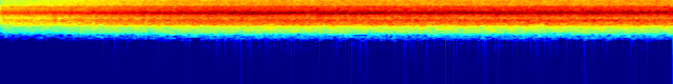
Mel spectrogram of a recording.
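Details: A chorus of cicadas sings on a summer day: a high, hissing buzz that swells in over the first two seconds, then stays level and unbroken. No birds, voices or other noises.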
